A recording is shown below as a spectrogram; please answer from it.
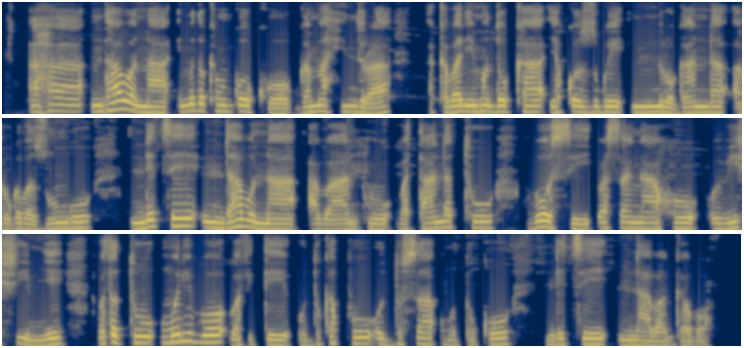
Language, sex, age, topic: Kinyarwanda, male, 18-24, finance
